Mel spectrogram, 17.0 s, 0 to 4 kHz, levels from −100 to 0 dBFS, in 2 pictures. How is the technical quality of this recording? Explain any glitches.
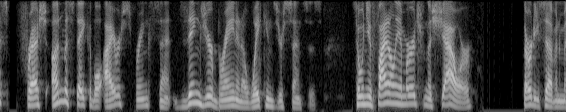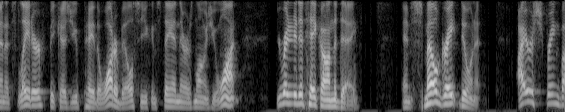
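The recording went through a narrowband call path with no content above 4 kHz, which fits a G.711-type codec, and it has two jitter-buffer glitches.

At 12.83 to 12.93 s, between "as you want you're" and "to take on the", there is a short stall from a late packet. The buffer ran dry, so the receiver stretched the last sound by 64 ms. Nothing is lost, but the sound is audibly held.

From 15.42 to 16.33 s, after "and smell great", there is a jitter buffer speed-up. Repeated pitch-period cuts remove roughly 70 ms, so the speech runs at 106% speed with unchanged pitch and sounds slightly hurried.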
